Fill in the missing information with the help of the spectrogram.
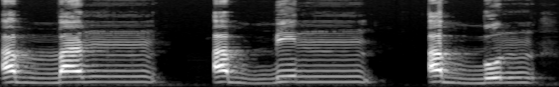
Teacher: تنوین کے اوپر ہم گنہ بھی کریں گے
